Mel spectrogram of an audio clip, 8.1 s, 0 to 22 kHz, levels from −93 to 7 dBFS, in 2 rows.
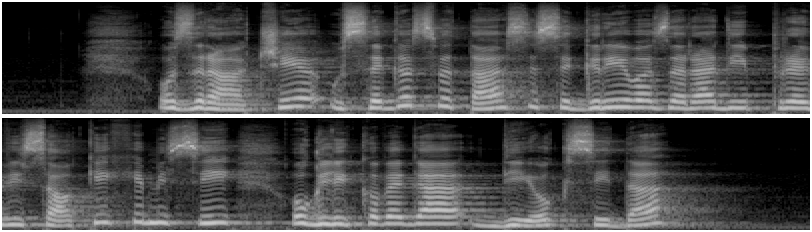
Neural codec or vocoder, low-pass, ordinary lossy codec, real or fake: none; none; none; real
